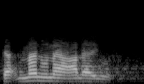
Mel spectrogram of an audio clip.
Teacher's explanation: يعني نطق جزء من الضمة، من ضمة النون · Term: روم الحركة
